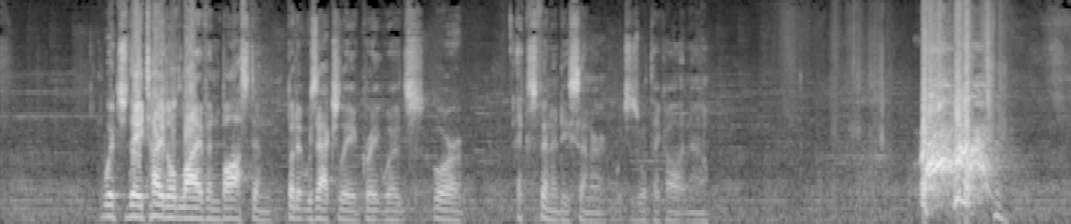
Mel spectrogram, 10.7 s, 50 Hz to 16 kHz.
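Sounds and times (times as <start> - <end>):
speech: 1.0 - 7.2, 9.9 - 10.2
person coughing roughly: 9.2 - 10.2.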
